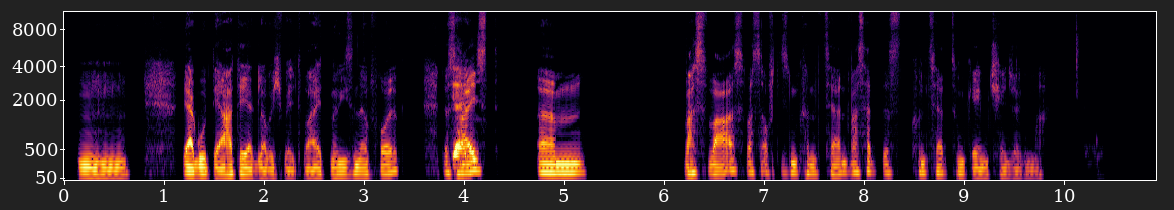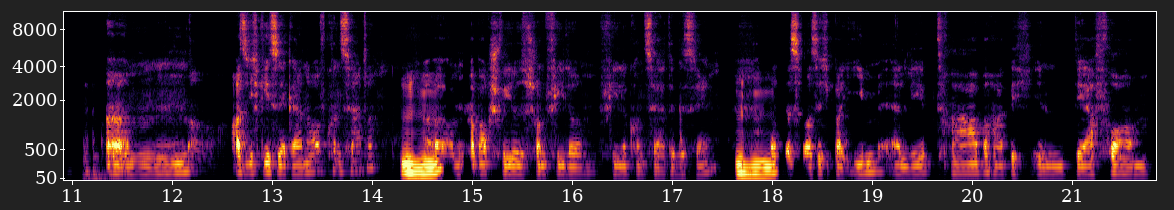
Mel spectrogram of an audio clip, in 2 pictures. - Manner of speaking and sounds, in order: in English: "Gamechanger"; other background noise
- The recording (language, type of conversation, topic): German, podcast, Sag mal, welches Lied ist dein absolutes Lieblingslied?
